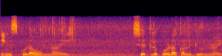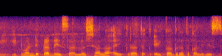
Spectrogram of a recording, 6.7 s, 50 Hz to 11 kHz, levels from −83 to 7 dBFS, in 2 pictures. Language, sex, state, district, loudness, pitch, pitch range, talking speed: Telugu, female, Andhra Pradesh, Krishna, -16 LUFS, 215 Hz, 185-240 Hz, 110 wpm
